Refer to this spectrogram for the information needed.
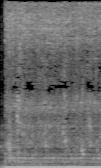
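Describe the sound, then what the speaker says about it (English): A water pump pushes water through hydroponic tubing in an indoor kitchen NFT system, a steady close hum with a continuous rushing, watery wash. "This tubing right here is connected to a water pump."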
